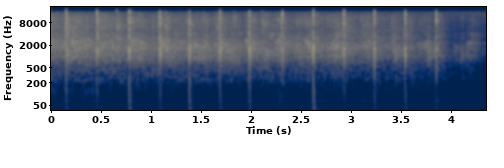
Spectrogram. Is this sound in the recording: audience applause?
yes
